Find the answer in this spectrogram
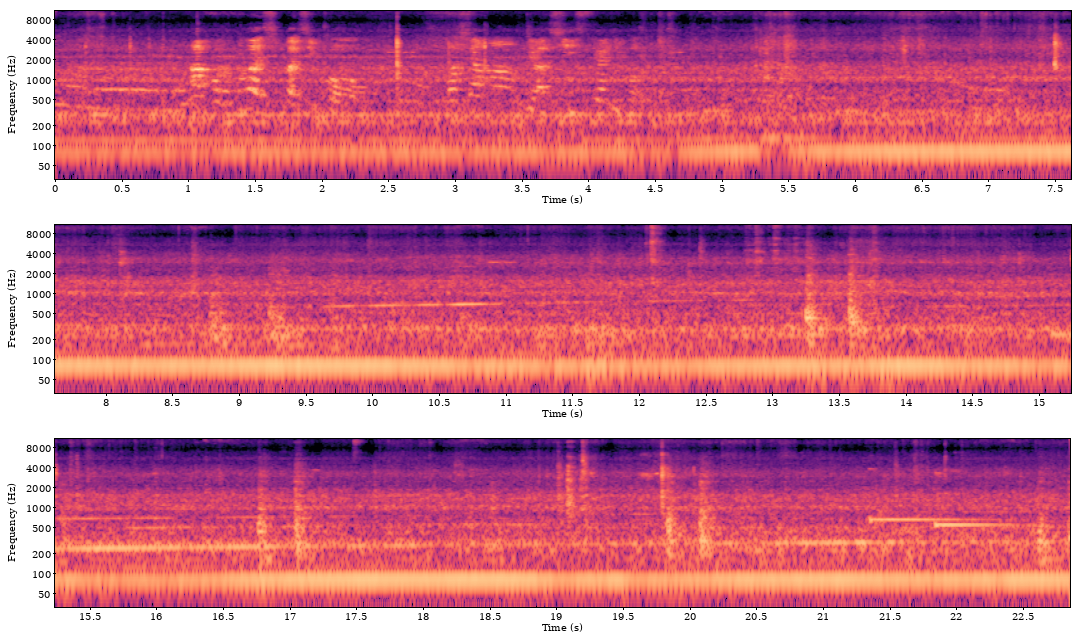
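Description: Diesel railcar running under power as it pulls away and gathers speed: a steady low drone that steps up and grows louder about five seconds in, with scattered clicks from the running gear.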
